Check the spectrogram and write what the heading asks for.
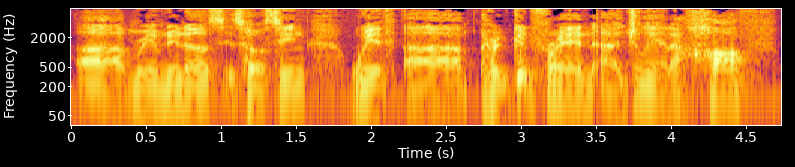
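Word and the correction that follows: Hough: I never said that right. – Huff.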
